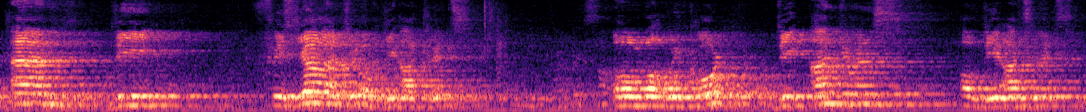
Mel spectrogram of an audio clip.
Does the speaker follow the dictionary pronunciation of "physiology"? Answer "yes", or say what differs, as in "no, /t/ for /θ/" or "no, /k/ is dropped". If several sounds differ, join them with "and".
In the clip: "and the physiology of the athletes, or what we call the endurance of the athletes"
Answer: yes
